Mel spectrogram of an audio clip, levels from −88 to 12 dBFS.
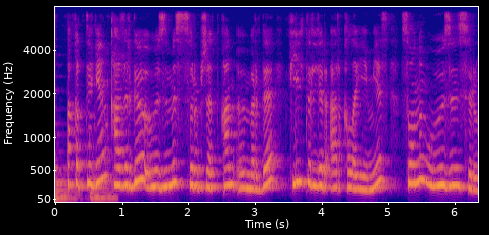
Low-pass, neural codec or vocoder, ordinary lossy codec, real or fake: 7.2 kHz; none; none; real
